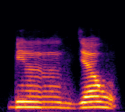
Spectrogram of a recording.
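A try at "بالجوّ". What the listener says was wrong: Jangan pakai ain ya. Jauh. Ah, jadi kalau tadi masuk hidung jadi kayak ini ya, kayak ain. Jauh, jauh, bil jauh.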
